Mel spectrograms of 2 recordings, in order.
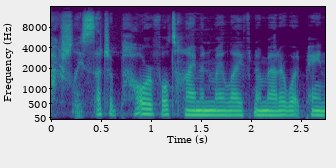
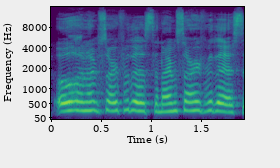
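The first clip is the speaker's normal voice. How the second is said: much higher and louder, giggly over-the-top sorry; laughing mock apology; 10 semitones higher, 5 dB louder than usual. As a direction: pile on the apologies through laughter. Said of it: "then we were like".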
